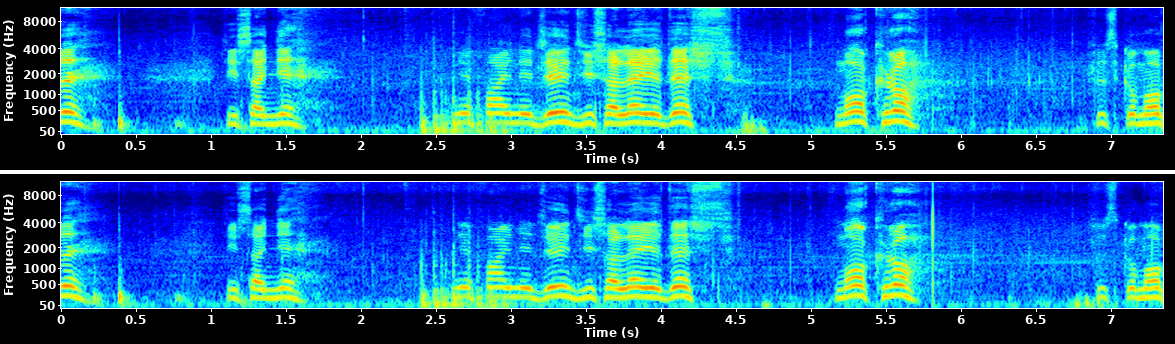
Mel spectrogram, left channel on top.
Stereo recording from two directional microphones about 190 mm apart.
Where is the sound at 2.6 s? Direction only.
25° left (ahead or behind).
